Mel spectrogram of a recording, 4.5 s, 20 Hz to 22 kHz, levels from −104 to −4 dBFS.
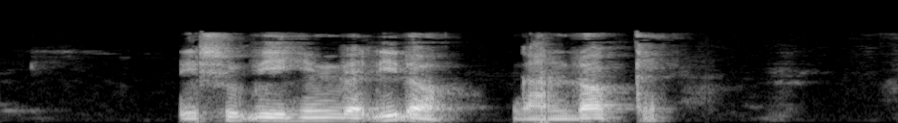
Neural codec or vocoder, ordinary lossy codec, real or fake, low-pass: none; AAC, 32 kbps; real; 7.2 kHz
